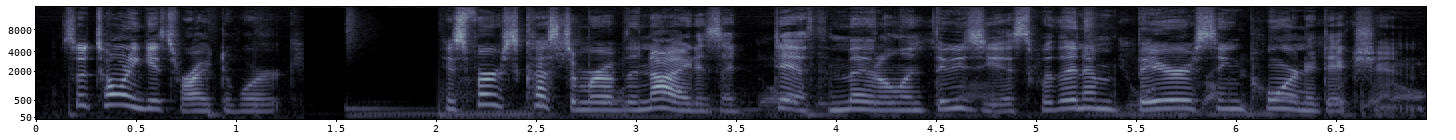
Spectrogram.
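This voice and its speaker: A woman talks at a moderate pace while music plays in the background. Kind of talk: video essay narration. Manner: casual, wry.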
